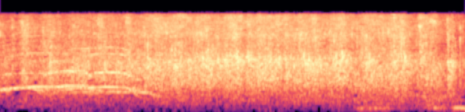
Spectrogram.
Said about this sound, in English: Come on up. We love her. Everybody clap!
